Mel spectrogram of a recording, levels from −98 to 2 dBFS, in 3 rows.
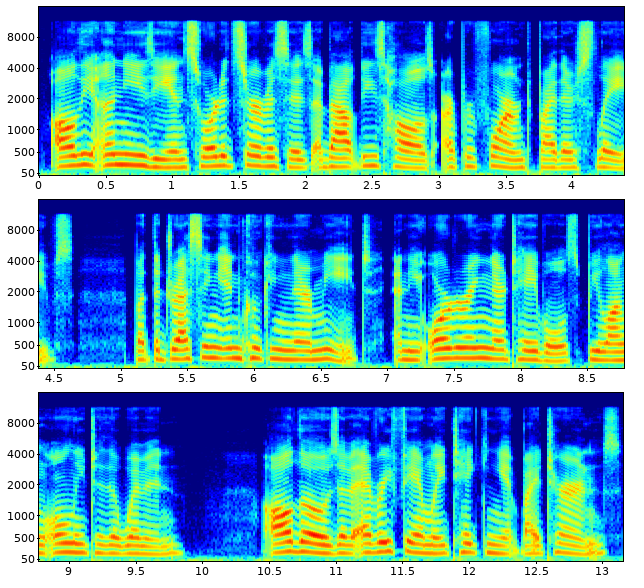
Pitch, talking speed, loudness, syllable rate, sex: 190 Hz, 180 wpm, -18 LUFS, 5.5 syllables/s, female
